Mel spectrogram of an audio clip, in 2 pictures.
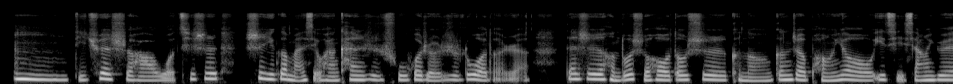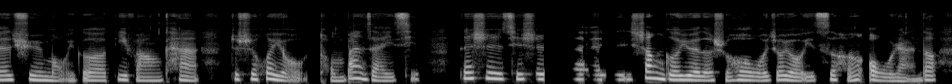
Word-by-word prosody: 嗯， 220 -4 +5
的 200 - -4
确 250 +4 +3
是 215 -3 -3
哈， 185 -2 -3
我 95 -1 -2
其 245 - -4
实 260 +1 +1 0.2
是 280 -3 0
一 240 - +3
个 240 0 +2
蛮 200 -4 0
喜 - - -2
欢 185 -1 -2
看 210 -1 +1
日 210 -2 -3
出 205 +1 -3
或 215 +1 0
者 180 -4 -2
日 205 +2 -4
落 215 -2 +2
的 195 - -9
人。 - - -7 0.4
但 245 0 +1
是 245 -2 +4
很 215 -5 0
多 210 +4 +2
时 235 -4 0
候 205 -1 +2
都 210 +1 0
是 215 -2 0
可 200 - -6
能 170 0 -4
跟 215 +1 +2
着 215 -2 +2
朋 180 -1 -4
友 200 -3 0
一 220 - 0
起 215 - -2
相 195 +1 +1
约 210 0 +1
去 215 -1 +1
某 185 -3 -2
一 - - -6
个 180 - -1
地 215 - 0
方 175 -3 -3
看， 190 -3 -1 0.3
就 - - -3
是 230 +1 +1
会 245 +1 +3
有 185 -4 -2
同 170 +2 -6
伴 280 -3 +2
在 190 -6 -2
一 170 - -4
起， 240 +6 0 0.4
但 275 -1 +3
是 280 -3 +3
其 245 -1 0
实 240 0 -3 0.3
在， 240 - -4 0.5
呃， - - -4
上 280 +4 +3
个 215 -4 +4
月 205 -2 +5
的 185 0 0
时 190 -1 -1
候， 195 0 +2
我 180 0 0
就 205 +1 +1
有 180 -4 +2
一 175 - -3
次 215 +3 +3
很 205 0 -2
偶 180 -6 +1
然 160 -1 -3
地 205 0 0
210 Hz, 245 characters per minute, -23 LUFS, 190-230 Hz, 0.5 s, 嗯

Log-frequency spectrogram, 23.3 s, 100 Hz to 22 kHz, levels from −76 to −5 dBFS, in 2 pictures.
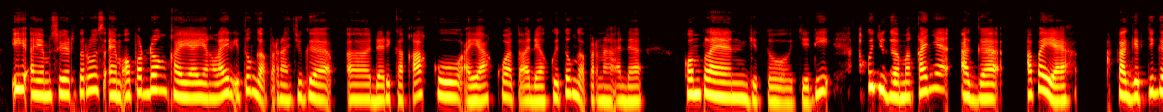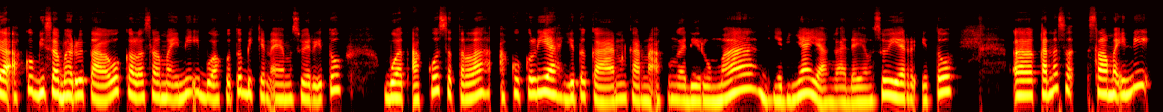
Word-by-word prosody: "Ih 310 - +5
ayam 225 -1 +2
suwir 240 -2 +1
terus, 280 +3 -1
ayam 225 -1 +1
opor 255 +4 0
dong 295 -1 +2
kayak 210 -4 +2
yang 195 - -3
lain." 230 +4 +1
Itu 280 +5 -4
nggak 210 -7 -2
pernah 190 -1 -4
juga, 195 -3 -1
eee, 190 0 -2
dari 185 +1 -1
kakakku, 210 +2 0
ayahku, 180 +4 -2
atau 190 - -4
adik 175 0 -2
aku 205 - -1
itu - - -2
nggak 215 -7 -3
pernah 175 -1 -3
ada 175 0 -3 0.4
komplain 215 -5 +4
gitu. 165 -3 -5
Jadi 165 - -3 0.3
aku 345 - +3
juga 215 -8 +4
makanya 270 +8 0
agak 195 -2 +1 0.2
apa 240 +6 +1
ya 180 -8 +5 0.4
kaget 215 -3 +1
juga, 260 -2 +5
aku 285 - -2
bisa 250 0 +4
baru 225 +1 +3
tau 220 +4 +1
kalau 210 -3 0
selama 205 -2 -1
ini 210 +8 -2
ibu 210 -5 -1
aku 190 +2 -4
tuh 270 - 0
bikin 220 -5 -3
ayam 190 0 -2
suwir 190 -2 -2
itu 290 +9 -1 0.5
buat 205 0 +4
aku 185 +9 -1
setelah 240 -2 0
aku 235 +2 -5
kuliah 250 0 +4
gitu 205 +3 -2
kan. 175 0 -1
Karena 180 -1 -3
aku 185 +1 -9
nggak 175 -1 -2
di 180 - +2
rumah 235 - +2
jadinya 180 +7 0
ya 190 -8 +1
nggak 165 0 -5
ada - - -2
ayam 165 +1 -3
suwir 205 -3 +2
itu, 255 +11 +1 0.6
eee, 230 +1 +5
karna 245 +6 +2
se 285 - -3 0.2
selama 240 -2 +3
ini, 310 - 0
210 Hz, 190 wpm, -23 LUFS, 185-240 Hz, 0.6 s, Ih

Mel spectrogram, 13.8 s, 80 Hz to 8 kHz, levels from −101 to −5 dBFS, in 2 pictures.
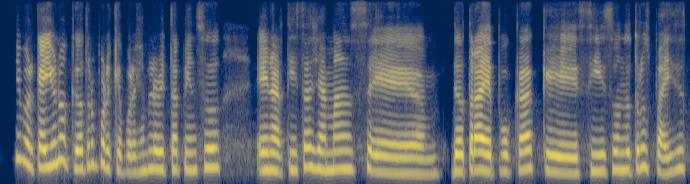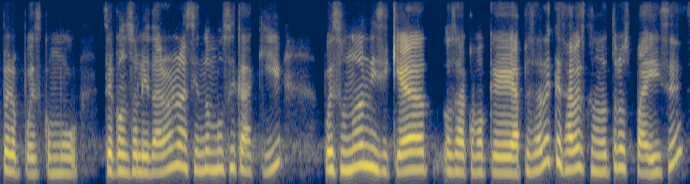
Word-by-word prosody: Sí, 395 - -3
porque 285 -4 +1
hay 270 +3 +7
uno 360 +1 0
que 260 - +2
otro, 300 +4 -3
porque, 260 -7 -2
por 215 -1 -4
ejemplo, 235 +4 -3
ahorita 250 0 +1
pienso 255 +3 -1 0.3
en 240 0 +3
artistas 240 +4 0
ya 255 -2 +1
más, 250 +1 -3
eh, 200 -4 +1
de 230 - +4
otra 245 +1 +7
época 225 +4 +2
que 215 -5 +1
sí 225 +2 -4
son 245 +1 -3
de 245 - 0
otros 265 +2 -2
países 230 +3 -3
pero 230 -3 +1
pues 200 -1 -7
como 205 0 -7 0.2
se 235 - +2
consolidaron 220 +3 -1
haciendo 255 -3 -3
música 255 0 -3
aquí 230 +7 -8 0.4
pues 250 -1 +4
uno 260 +5 +3
ni 285 -3 +4
siquiera 240 +2 +3
o 230 - -4
sea, 220 -1 +2
como 220 0 -5
que 210 -1 +1
a 200 - +4
pesar 235 +3 -3
de 355 - 0
que 345 - +1
sabes 255 +2 +2
que 255 - -11
en - - -4
otros 255 +4 -3
países 215 - -2
240 Hz, 215 wpm, -22 LUFS, 220-255 Hz, 0.4 s, hay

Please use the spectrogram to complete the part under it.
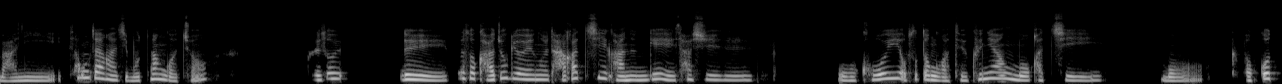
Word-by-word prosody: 많이 175 +3 -1
성장하지 275 - +1
못한 225 +8 +1
거죠. 195 +6 -4 1.0
그래서 265 +6 0 0.6
네 205 -5 +6
그래서 275 0 0
가족 255 +4 0
여행을 225 -3 +3
다 - - -2
같이 285 +2 -1
가는 200 -1 +3
게 235 -4 +1
사실 200 -2 -4 0.8
뭐 180 -1 -2
거의 240 +9 +3
없었던 210 -6 +2
것 190 - +3
같아요. 175 +2 -4
그냥 265 0 +1
뭐 195 -1 +4
같이 185 0 -4 0.5
뭐 175 +1 -3 0.3
그 - - -15
벚꽃 265 +9 +1
210 Hz, 230 characters per minute, -25 LUFS, 185-245 Hz, 1.0 s, 네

